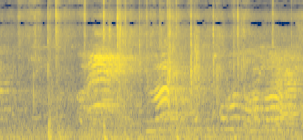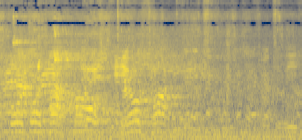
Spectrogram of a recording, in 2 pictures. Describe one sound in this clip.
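Young players call out and shout to each other.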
